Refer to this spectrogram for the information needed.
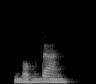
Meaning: a male given name
- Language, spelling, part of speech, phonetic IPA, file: Romanian, Bogdan, proper noun, [boɡˈdan], LL-Q7913 (ron)-Bogdan.wav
